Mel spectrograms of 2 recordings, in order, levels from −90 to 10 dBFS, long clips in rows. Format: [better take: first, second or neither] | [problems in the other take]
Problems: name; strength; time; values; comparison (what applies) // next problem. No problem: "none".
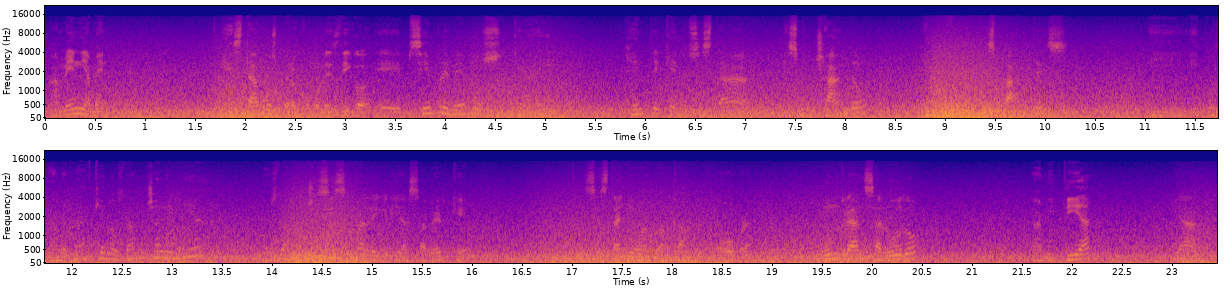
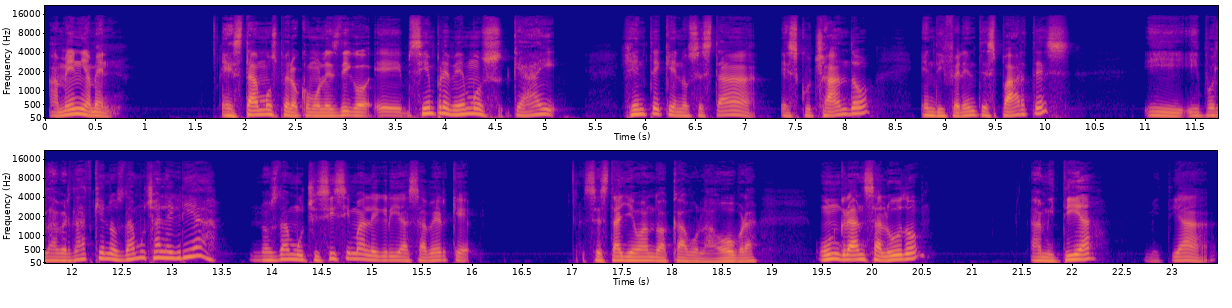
second | wind noise on the microphone; heavy; 2 dB above the speech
